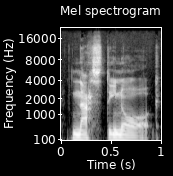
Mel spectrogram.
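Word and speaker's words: Gnasty Gnorc: who are imprisoned by Nasty Nork, except he has a silent G at the start of Nasty and the start of Nork.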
